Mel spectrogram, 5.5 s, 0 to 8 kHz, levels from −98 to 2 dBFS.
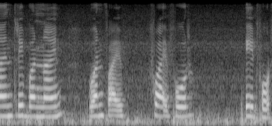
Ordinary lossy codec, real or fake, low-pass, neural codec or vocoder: none; real; 7.2 kHz; none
